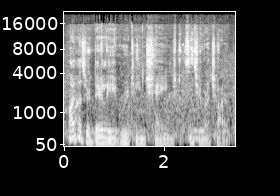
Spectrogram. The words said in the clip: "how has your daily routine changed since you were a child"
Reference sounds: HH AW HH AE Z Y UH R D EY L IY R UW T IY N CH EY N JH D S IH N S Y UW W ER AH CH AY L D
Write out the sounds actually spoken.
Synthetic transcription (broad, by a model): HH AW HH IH Z Y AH R D EY L IY R UW T IY N CH EY N JH D S IH N S Y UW W ER AH CH AY L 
